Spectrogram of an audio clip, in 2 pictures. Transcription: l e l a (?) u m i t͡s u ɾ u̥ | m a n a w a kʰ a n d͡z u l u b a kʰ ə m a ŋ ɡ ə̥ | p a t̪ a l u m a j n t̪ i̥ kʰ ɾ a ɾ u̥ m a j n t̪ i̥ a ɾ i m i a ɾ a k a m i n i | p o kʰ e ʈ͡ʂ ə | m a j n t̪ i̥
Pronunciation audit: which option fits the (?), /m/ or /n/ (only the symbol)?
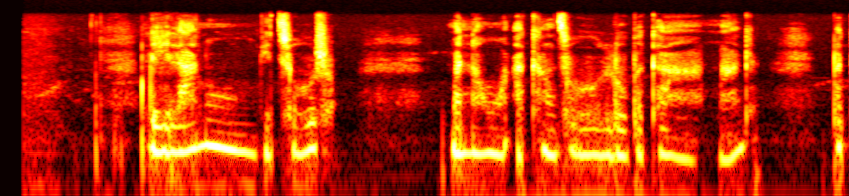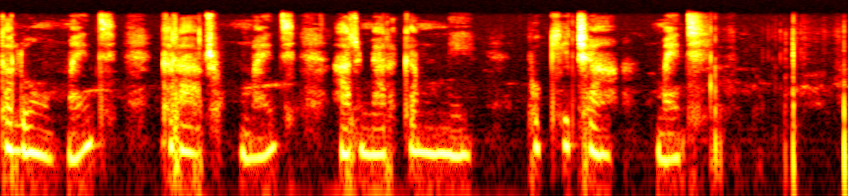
n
